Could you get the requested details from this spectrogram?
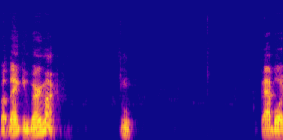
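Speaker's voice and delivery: talking with mouth full. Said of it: "Talk to my mouthful".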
